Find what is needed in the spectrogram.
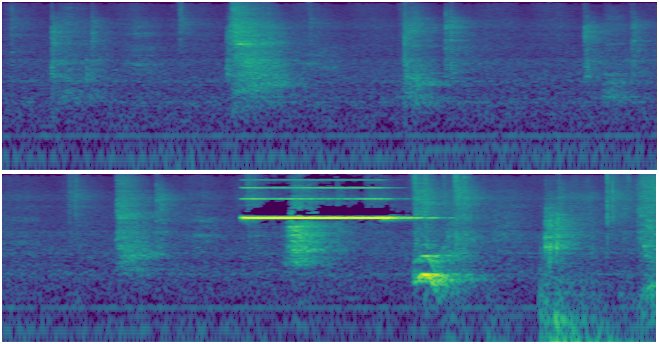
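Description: Hard breathing from exertion during dumbbell swings, one exhale every second or two. About nine seconds in, a workout interval timer beeps one long high tone for about a second and a half, marking the end of the work interval, followed by a short vocal sound.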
